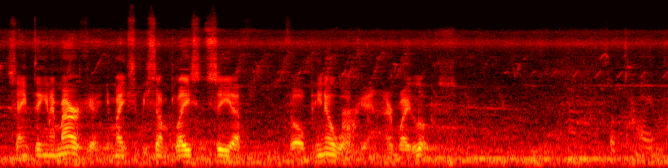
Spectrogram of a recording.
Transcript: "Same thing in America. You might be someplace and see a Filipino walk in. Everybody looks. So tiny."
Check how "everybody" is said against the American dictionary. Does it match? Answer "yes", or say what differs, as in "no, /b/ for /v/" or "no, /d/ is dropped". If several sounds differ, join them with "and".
no, /v/ is dropped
